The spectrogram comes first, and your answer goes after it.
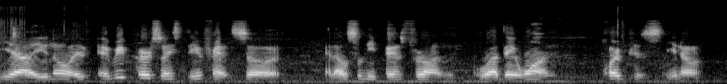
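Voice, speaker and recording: Background noise is clearly noticeable here. The male speaker holds a moderate pace. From Panama. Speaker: language app user chatting. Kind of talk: casual chat.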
